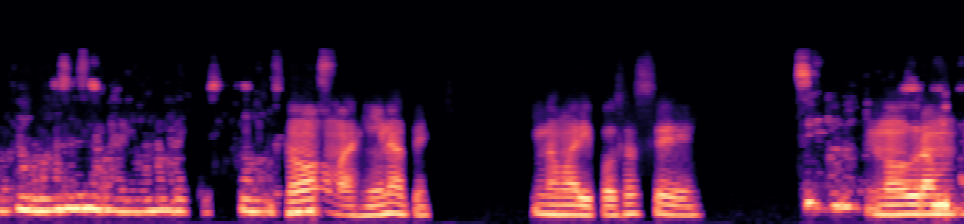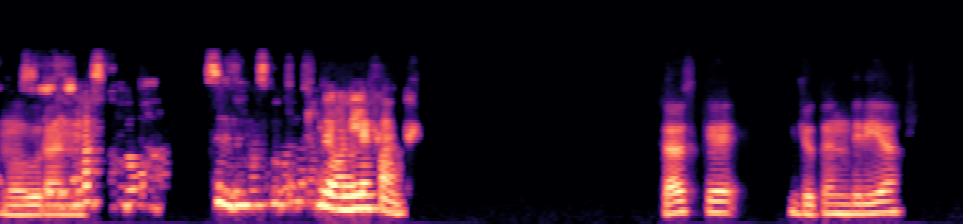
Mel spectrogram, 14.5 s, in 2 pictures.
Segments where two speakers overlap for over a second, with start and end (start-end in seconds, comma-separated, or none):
none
